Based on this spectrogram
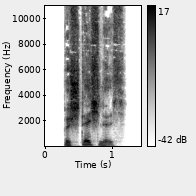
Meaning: bribable, open to bribery, corruptible
- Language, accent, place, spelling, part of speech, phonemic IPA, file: German, Germany, Berlin, bestechlich, adjective, /bəˈʃtɛçlɪç/, De-bestechlich.ogg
